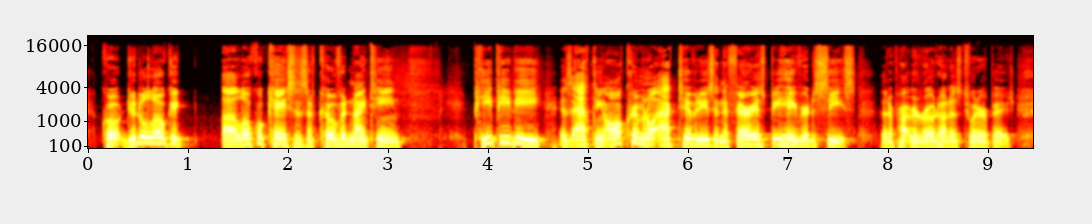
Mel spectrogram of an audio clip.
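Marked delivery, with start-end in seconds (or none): none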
